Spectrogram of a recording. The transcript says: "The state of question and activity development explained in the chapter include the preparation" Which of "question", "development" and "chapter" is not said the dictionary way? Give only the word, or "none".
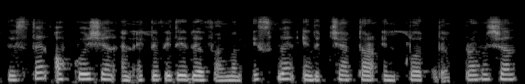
development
